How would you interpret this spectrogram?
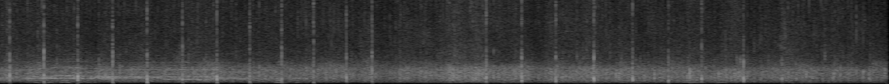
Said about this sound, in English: So I think she deserves another round of applause.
